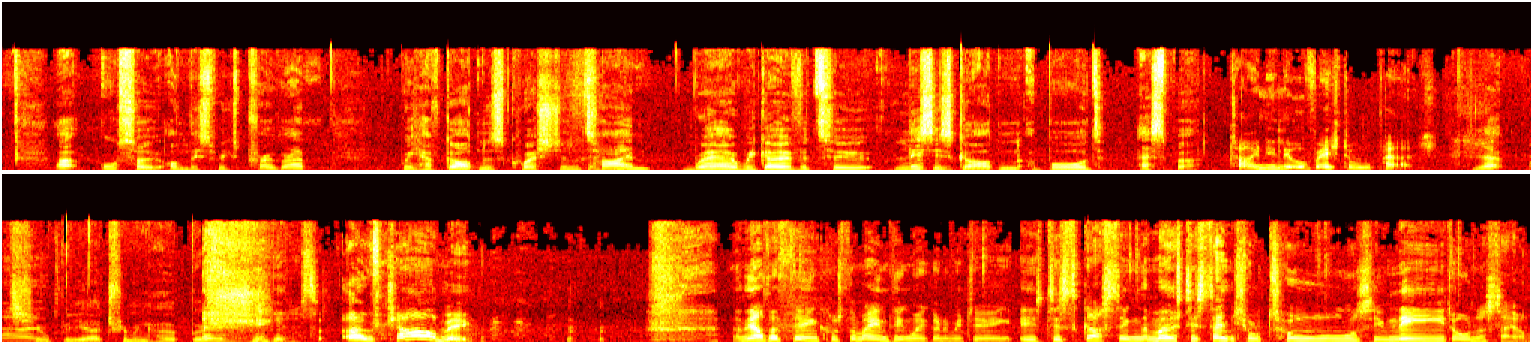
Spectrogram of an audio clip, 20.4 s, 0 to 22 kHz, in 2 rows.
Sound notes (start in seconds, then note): 13.2 laugh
